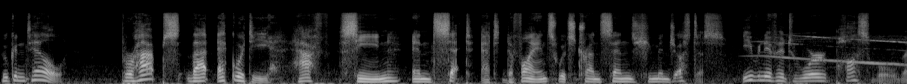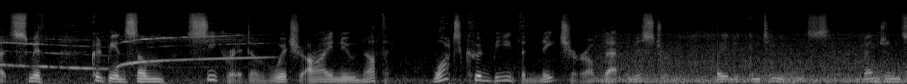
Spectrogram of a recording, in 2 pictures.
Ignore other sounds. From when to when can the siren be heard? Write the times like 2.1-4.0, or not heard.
7.4-11.8.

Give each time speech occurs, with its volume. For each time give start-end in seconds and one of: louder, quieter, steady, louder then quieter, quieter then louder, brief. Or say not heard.
0.0-18.0 quieter.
